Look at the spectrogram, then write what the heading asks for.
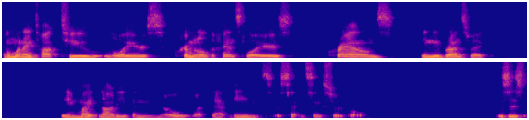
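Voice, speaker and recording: A man's voice: lowish voice, gravelly, warm tone, low-quality recording. A man giving an informal lecture as a lawyer, emphatic and digressive, often throwing rhetorical questions at his listeners. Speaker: lawyer presenting a seminar.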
